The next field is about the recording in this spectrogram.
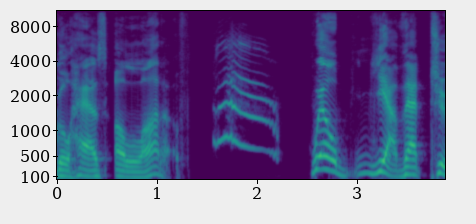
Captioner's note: Zoey meows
